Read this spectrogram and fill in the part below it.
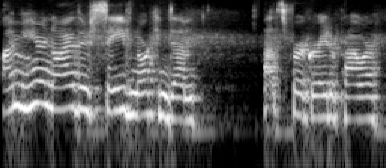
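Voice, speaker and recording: A woman's voice: medium pitch, normal speed, lightly acted. A woman playing a serene, forgiving, saintly young warrior with composed, formal delivery in a play read over an online call. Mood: serene exalted. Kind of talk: acting in a virtual table read. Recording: dull lo-fi online call audio.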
